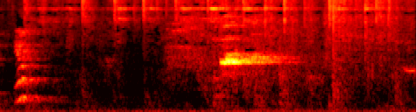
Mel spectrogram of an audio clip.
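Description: A young German Pinscher whines once, about two seconds in: a single high, steady whine lasting under a second that fades out.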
